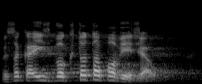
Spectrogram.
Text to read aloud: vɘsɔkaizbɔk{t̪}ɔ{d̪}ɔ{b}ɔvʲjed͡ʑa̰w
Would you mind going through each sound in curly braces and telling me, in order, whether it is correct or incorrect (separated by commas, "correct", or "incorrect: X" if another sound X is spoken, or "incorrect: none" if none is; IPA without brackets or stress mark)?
correct, incorrect: t̪, incorrect: p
